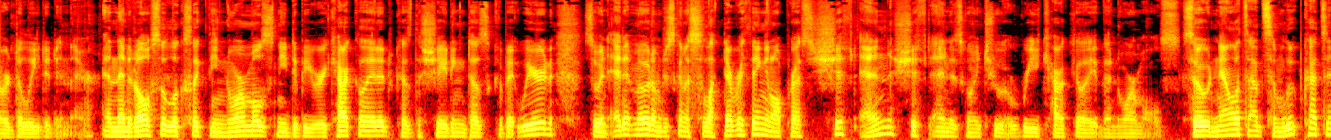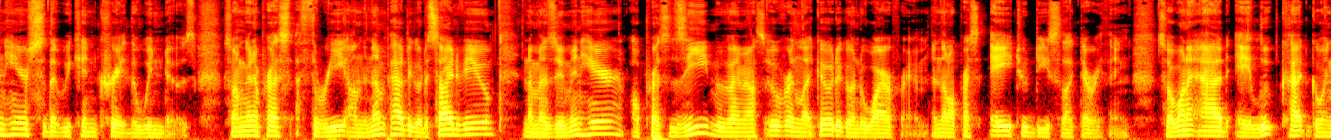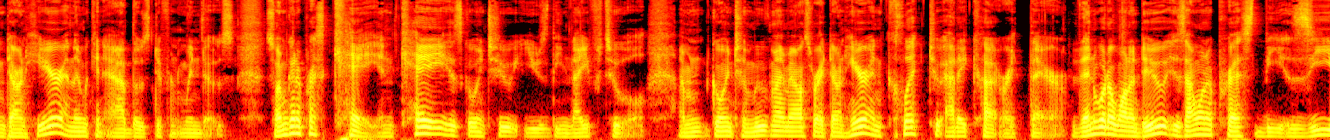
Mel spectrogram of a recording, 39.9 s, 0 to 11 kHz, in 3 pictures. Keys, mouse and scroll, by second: 0.0 scroll up 1, 0.1-0.5 scroll down 9, 0.6 shift+middle click, 1.5 scroll up 4, 1.9-4.6 middle drag, 4.6 Tab, 5.7 a, 7.0 shift+n, 8.2 shift+n, 9.6 click, 9.9-11.2 drag, 11.2 scroll down 2, 11.3-12.5 middle drag, 12.5 scroll up 1, 13.1 scroll down 2, 13.2 middle click, 14.0 scroll up 2, 14.4 scroll down 2, 14.5-16.5 middle drag, 16.5 KP_3, 17.2 click, 17.5 shift+middle click, 17.8 scroll up 2, 18.3-20.0 shift+middle drag, 20.0 z, 23.6 click.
